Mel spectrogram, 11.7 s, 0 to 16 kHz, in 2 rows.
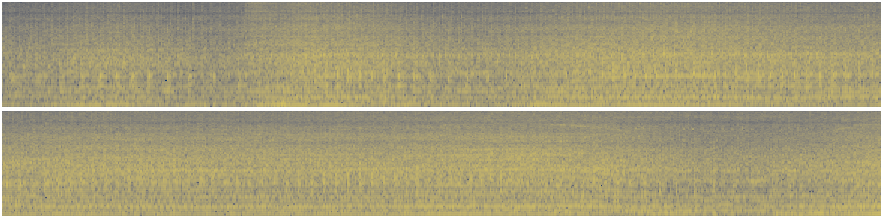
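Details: Subaru EZ30 engine with a spun bearing: steady, somewhat uneven deep knock at roughly three beats a second under the engine's hum, rod knock from the spun bearing.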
